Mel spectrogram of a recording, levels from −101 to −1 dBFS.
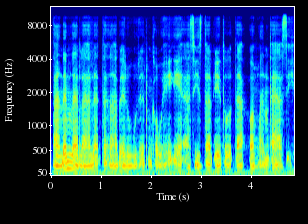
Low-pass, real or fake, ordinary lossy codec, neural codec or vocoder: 9.9 kHz; fake; none; autoencoder, 22.05 kHz, a latent of 192 numbers a frame, VITS, trained on many speakers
